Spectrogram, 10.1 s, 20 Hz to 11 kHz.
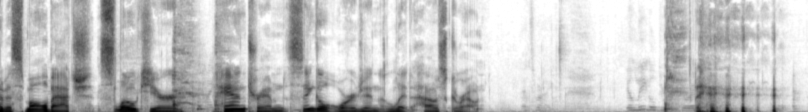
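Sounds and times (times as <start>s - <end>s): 
speech: 0.0s - 6.1s, 8.3s - 9.8s
stifled throaty coughing after a big bong hit: 2.1s - 2.8s, 8.3s - 8.9s
quiet breathing: 7.0s - 7.8s
laughter: 8.6s - 9.9s.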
